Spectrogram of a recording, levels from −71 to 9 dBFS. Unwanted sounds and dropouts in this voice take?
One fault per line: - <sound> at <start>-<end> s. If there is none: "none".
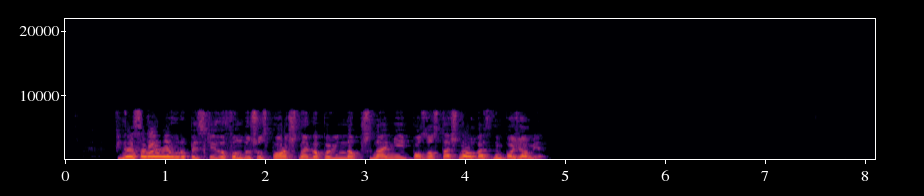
none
